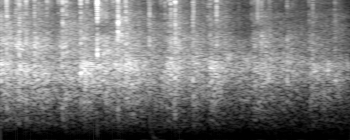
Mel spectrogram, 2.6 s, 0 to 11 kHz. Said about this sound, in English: In February of 2023, we are going to start a Conquer series for all the men in the church. Yeah. That's something you can clap for.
